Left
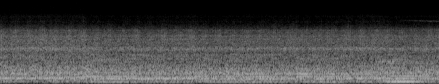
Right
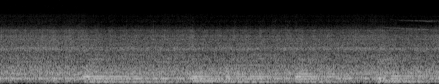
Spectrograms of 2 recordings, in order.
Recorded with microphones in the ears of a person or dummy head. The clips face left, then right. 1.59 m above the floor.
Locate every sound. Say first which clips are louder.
0.8 s a piano: right 3 dB; 30° right (ahead or behind), 6.5 m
